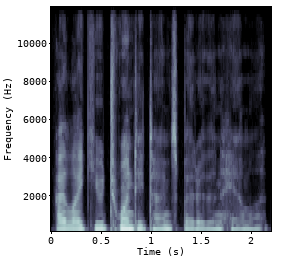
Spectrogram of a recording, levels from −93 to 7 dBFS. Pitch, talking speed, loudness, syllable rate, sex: 205 Hz, 220 wpm, -18 LUFS, 5.8 syllables/s, female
